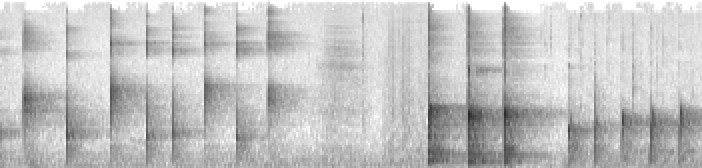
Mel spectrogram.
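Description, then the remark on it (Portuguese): A voice imitates horse hooves with sharp tongue clicks made by friction in the mouth, a steady clip-clop rhythm of hollow pops that pauses briefly, then returns louder and continues in quick succession. No one speaks. “E uns que a gente não põe a mão, mas que a gente usa a língua, usa atritos na boca, né? Como por exemplo esse cavalinho, esse estalo.”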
